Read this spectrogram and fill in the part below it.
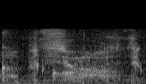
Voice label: whisper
